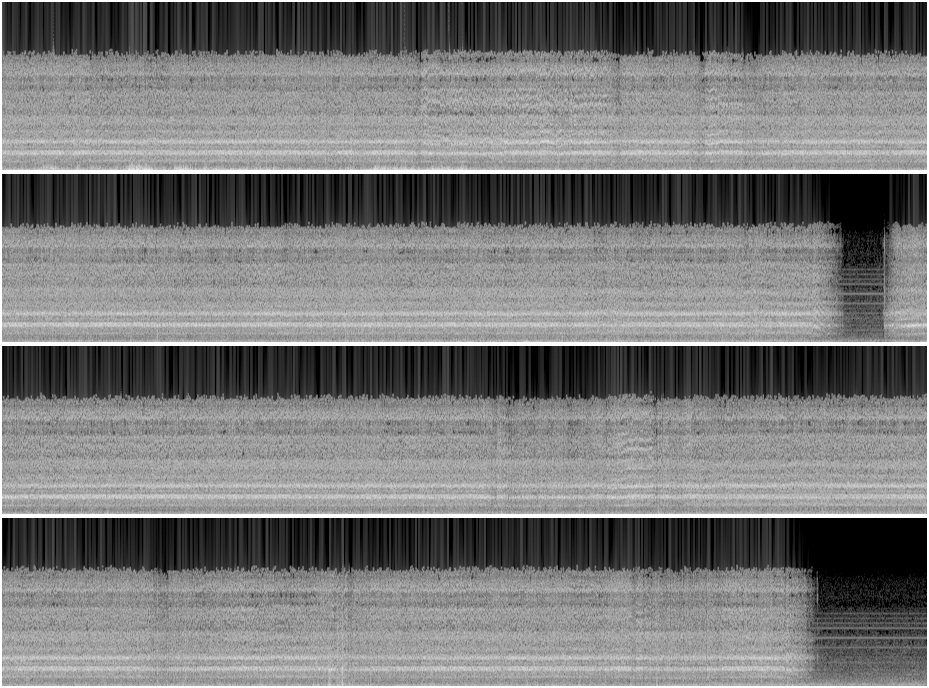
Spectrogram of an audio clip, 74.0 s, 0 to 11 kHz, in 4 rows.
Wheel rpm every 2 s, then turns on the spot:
160, 160, 160, 160, 160, 160, 160, 160, 160, 160, 160, 160, 160, 160, 160, 160, 160, 80, 110, 160, 160, 160, 160, 160, 160, 160, 160, 160, 160, 160, 160, 160, 160, 160, 160, 110, 0.
none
